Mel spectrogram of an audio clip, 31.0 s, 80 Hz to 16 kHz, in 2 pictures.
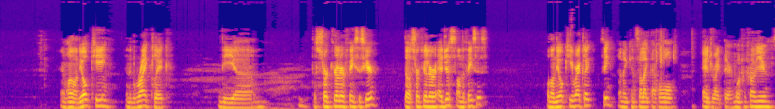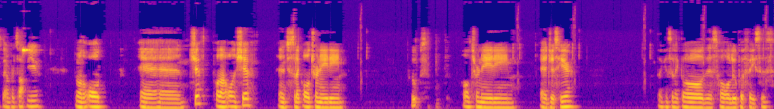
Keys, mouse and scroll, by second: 0.2 scroll up 3, 11.5 alt+right click, 13.8 KP_1, 15.4 KP_7, 21.4 alt+shift+right click, 24.5 ctrl+z, 25.8 alt+shift+right click.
